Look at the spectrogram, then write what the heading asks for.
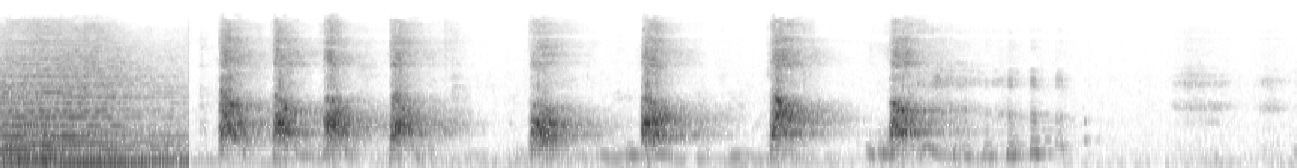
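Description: Small dog barking about eight times in short sharp barks, in quick runs with brief gaps, then a few faint yips. Music cuts off about a second in, just before the barking starts.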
